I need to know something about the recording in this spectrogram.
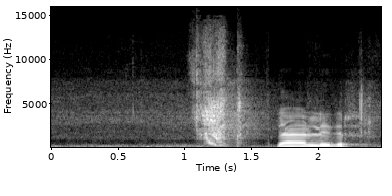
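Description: Masking tape rips as it is pulled off a roll.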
